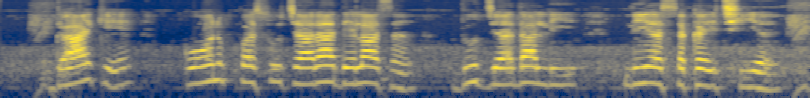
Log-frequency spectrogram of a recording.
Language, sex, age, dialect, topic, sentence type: Maithili, female, 18-24, Angika, agriculture, question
